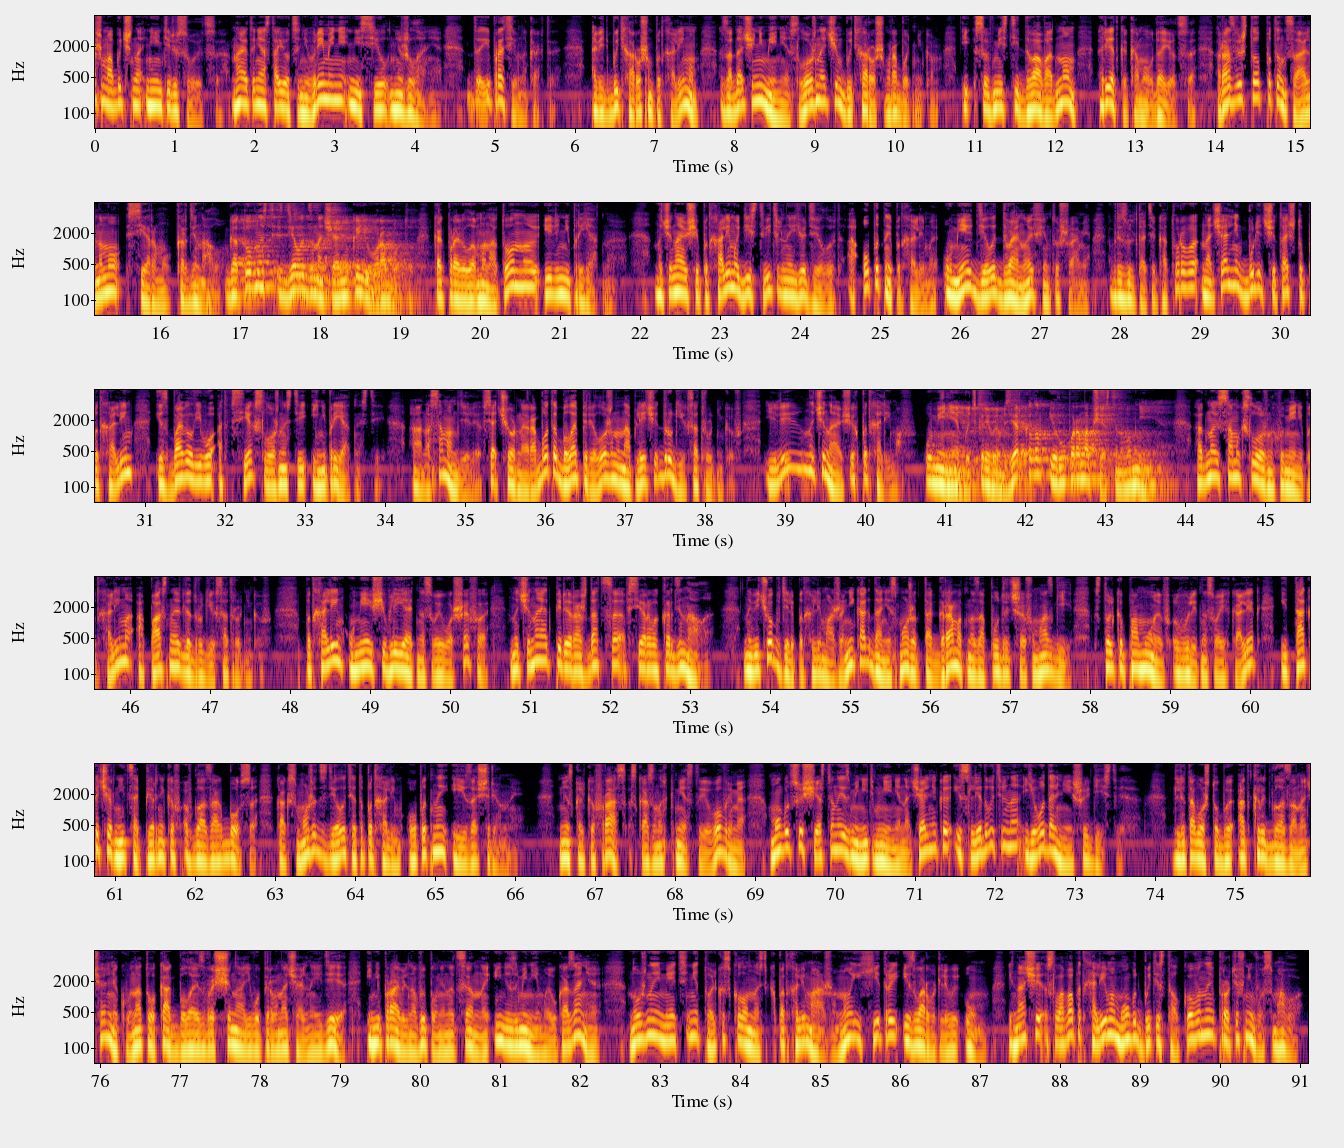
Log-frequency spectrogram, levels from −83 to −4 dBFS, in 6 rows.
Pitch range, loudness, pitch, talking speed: 100-140 Hz, -16 LUFS, 120 Hz, 145 wpm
